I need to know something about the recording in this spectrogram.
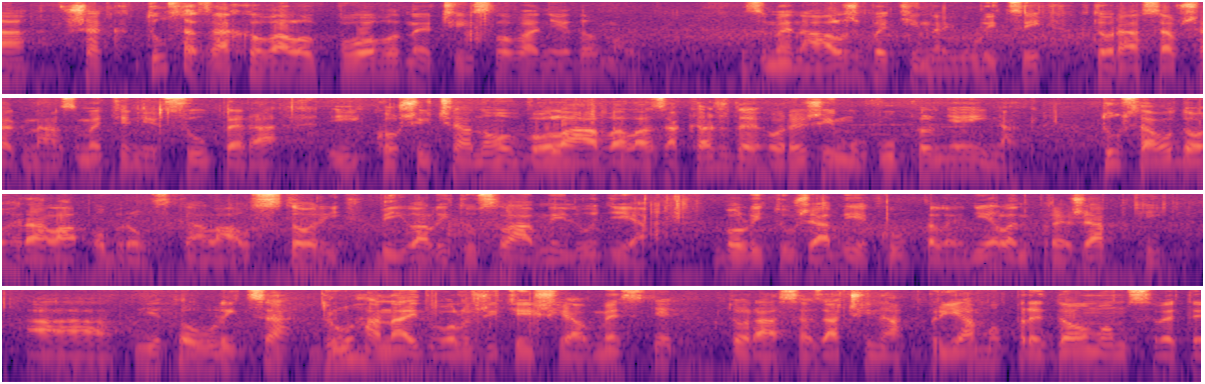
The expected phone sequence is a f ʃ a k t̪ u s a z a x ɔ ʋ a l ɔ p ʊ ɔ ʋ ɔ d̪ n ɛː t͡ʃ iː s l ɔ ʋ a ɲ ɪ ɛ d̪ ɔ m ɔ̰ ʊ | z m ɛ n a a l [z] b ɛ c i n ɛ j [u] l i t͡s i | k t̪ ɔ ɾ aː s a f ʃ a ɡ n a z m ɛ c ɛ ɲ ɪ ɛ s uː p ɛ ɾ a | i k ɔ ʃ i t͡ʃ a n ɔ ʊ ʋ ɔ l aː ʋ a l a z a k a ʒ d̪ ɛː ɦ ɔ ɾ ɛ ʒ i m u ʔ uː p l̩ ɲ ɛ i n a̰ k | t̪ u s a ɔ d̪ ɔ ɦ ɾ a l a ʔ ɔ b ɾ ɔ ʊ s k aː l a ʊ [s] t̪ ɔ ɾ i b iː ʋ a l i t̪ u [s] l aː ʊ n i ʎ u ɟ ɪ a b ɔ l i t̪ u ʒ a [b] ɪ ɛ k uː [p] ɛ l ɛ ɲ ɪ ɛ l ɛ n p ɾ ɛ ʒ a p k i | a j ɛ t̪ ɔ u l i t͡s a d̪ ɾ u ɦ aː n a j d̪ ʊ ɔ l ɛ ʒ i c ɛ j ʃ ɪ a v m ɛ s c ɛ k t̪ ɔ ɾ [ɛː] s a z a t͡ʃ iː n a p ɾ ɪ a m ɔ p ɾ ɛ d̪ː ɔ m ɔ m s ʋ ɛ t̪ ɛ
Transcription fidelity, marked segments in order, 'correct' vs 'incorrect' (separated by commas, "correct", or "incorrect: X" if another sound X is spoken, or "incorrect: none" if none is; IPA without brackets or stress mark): incorrect: ʒ, correct, correct, correct, correct, correct, incorrect: aː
